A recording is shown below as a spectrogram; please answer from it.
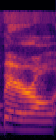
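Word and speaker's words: Beyerl: I'm gonna do this it's Paul barrel and it's spelled funny though it's be e ye AR L and I actually have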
